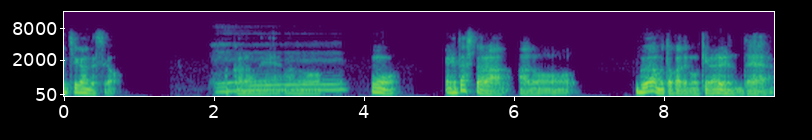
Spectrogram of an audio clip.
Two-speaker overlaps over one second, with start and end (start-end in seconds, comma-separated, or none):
2.1-3.5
